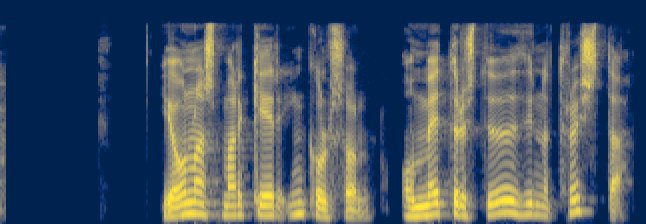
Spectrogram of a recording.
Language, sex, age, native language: Icelandic, male, 30-39, Icelandic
